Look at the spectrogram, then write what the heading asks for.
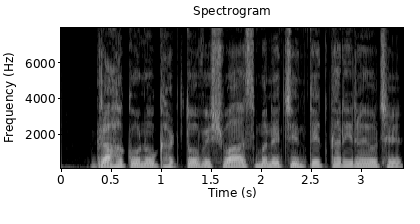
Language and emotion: Gujarati, fearful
